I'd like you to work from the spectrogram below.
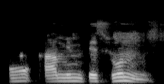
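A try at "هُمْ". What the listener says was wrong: লা হুন দেখেন লা হুন, হুন পড়লে তাহলে এখানে মিমের জায়গায় নুন আসতো, তাহলে হা নুন পেশ হুন হতো, কিন্তু এখানে মিম আছে, তাহলে কি হবে? হা মিম পেশ হুম।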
